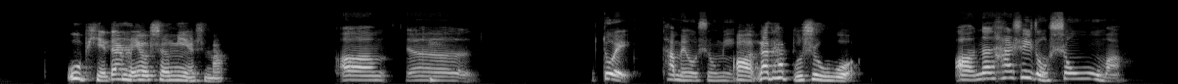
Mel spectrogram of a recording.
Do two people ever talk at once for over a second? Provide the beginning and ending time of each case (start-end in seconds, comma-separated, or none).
none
